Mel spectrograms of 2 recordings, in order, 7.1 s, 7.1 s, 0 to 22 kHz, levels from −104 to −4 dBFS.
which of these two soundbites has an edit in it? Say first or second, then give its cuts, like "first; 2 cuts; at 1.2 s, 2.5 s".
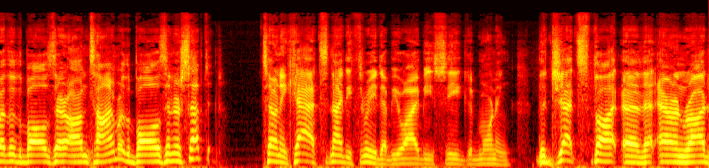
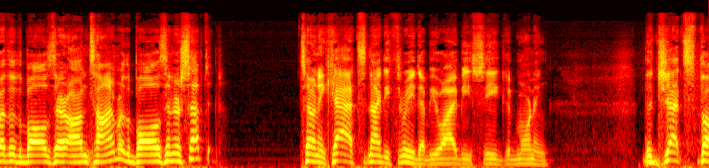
first; 2 cuts; at 2.5 s, 5.2 s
